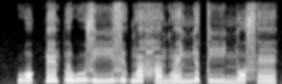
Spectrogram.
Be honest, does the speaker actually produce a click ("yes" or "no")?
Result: no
